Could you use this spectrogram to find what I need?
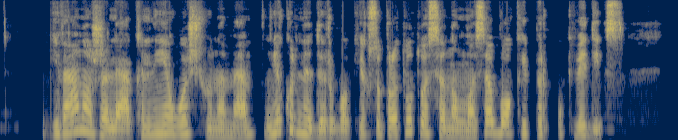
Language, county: Lithuanian, Alytus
